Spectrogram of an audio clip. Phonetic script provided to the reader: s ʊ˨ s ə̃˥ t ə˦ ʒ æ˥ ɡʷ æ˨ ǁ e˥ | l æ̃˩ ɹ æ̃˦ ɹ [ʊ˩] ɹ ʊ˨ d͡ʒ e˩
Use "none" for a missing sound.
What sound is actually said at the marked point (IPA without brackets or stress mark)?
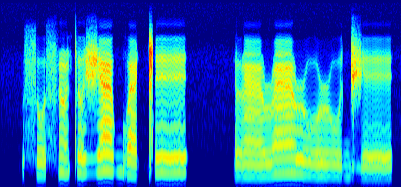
ʊ˨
